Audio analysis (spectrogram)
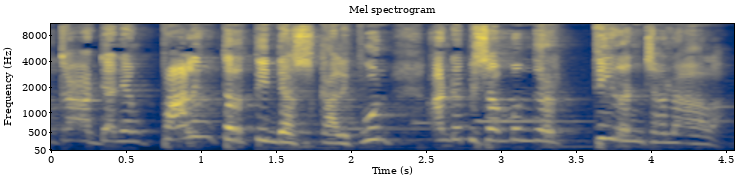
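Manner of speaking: loud, high, driving sermon; full-force sermon climax; fiery preaching. Real, not acted. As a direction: preach it to the whole congregation.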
